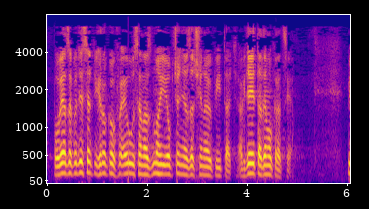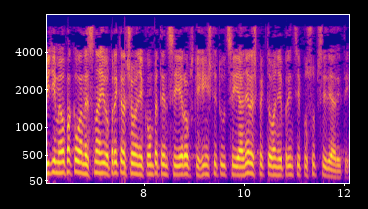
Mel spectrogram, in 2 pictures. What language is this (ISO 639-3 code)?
slk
